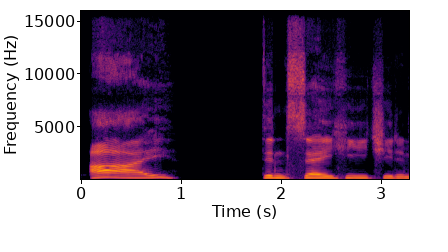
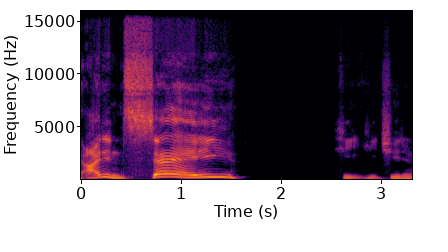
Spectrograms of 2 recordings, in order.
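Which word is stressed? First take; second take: I; say. First: The word "I" carries the main stress. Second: The word "say" carries the main stress. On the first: Someone else said it. "So it's like I didn't say it, right? Someone else may say it" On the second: It was implied, not said. "I might have implied it, but I didn't say it"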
